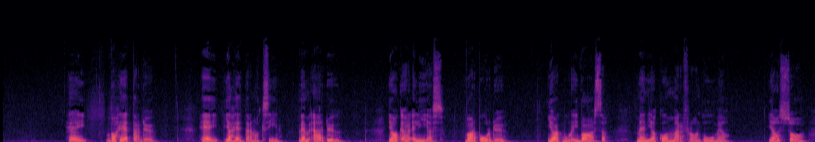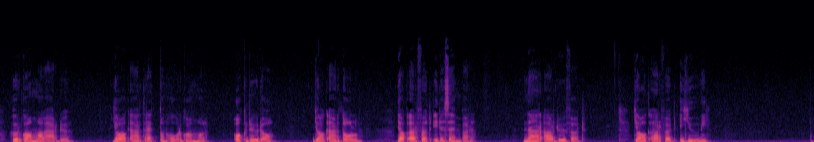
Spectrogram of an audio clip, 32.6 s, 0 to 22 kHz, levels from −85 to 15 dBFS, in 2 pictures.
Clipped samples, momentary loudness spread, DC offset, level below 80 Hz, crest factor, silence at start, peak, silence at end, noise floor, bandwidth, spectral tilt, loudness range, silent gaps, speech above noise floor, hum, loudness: under 0.1%; 13 LU; under 0.1%; -62 dBFS; 20 dB; 1.35 s; -10 dBFS; 0 s; -63 dBFS; 14 kHz; -6.5 dB/octave; 3 LU; none; 36 dB; none; -28 LUFS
